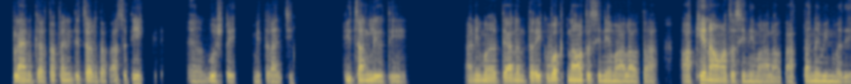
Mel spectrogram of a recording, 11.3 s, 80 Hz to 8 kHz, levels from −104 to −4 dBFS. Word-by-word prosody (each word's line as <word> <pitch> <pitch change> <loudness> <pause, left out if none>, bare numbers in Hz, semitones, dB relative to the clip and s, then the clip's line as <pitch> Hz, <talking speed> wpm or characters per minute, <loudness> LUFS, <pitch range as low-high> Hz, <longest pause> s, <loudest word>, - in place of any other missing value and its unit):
Plan 100 -1 +4
करतात 105 +2 -2
आणि 110 +1 0
ते - - 0
चढतात. - - 0
असं - - -5
ती 135 - +2
एक 110 -6 -12
अ, 90 0 -8
गोष्ट 95 0 0
आहे 85 - -1 0.3
मित्रांची. 85 -2 -7 0.7
ती 110 - +1
चांगली 105 -1 +3
होती 90 -2 -4 0.8
आणि 100 +1 -1
मग 100 -1 +2
त्यानंतर 100 -1 +2
एक 100 - +1
वक्त 115 +1 +4
नावाचा 105 0 +5
सिनेमा 95 -2 -1
आला 90 0 +1
होता, 85 0 -6 0.4
आखे 125 - +4
नावाचा 100 -3 +3
सिनेमा 90 -2 -4
आला 85 0 -4
होता. 85 - -8
आत्ता 95 - -4
नवीनमध्ये 90 -3 0
95 Hz, 165 wpm, -28 LUFS, 90-105 Hz, 0.8 s, नावाचा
